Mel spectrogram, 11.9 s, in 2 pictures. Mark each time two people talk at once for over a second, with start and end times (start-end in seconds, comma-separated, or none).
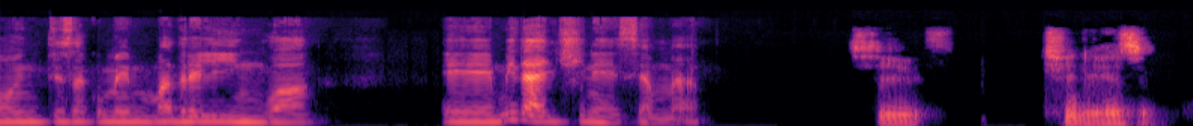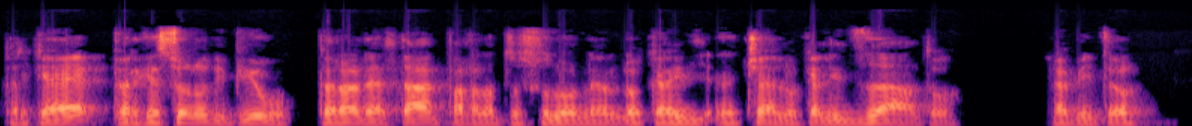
none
